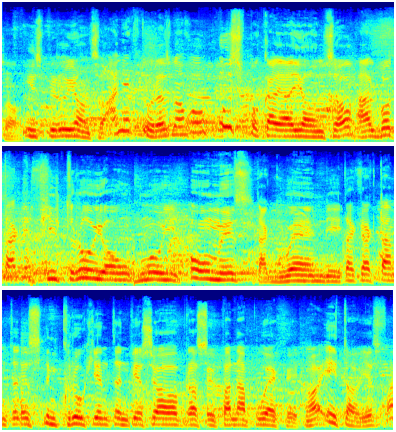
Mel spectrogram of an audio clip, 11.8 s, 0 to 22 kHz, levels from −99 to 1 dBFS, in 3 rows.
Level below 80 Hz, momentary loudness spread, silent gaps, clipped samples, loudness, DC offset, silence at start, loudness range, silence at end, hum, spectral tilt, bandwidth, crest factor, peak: -54 dBFS; 6 LU; none; under 0.1%; -15 LUFS; 0.2%; 0 s; 2 LU; 0 s; none; -5.5 dB/octave; 17.5 kHz; 12 dB; -4 dBFS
